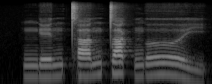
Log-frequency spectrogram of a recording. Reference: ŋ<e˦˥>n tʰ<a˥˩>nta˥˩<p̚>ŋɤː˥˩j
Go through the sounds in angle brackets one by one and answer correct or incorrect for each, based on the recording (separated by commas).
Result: correct, incorrect, incorrect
